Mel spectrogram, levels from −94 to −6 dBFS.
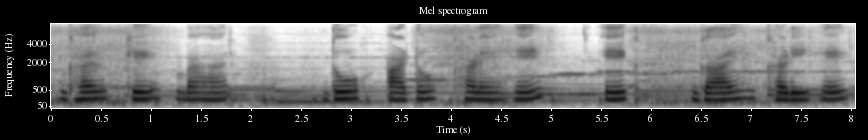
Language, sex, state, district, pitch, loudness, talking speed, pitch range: Hindi, female, Madhya Pradesh, Bhopal, 210 Hz, -17 LUFS, 80 wpm, 205-220 Hz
